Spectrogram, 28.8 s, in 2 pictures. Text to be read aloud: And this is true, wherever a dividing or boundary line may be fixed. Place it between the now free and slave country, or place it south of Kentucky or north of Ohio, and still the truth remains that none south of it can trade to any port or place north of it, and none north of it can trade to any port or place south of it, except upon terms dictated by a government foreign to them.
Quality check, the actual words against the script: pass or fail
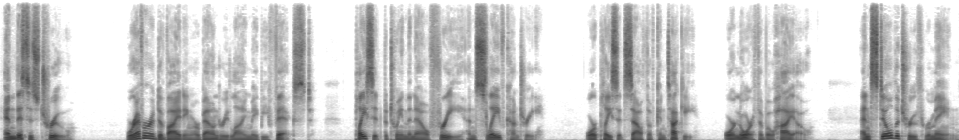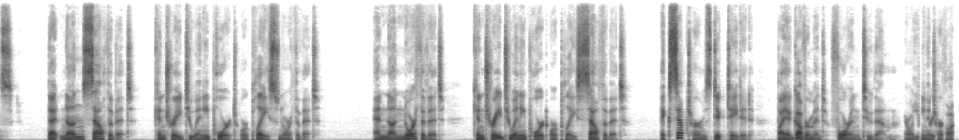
fail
